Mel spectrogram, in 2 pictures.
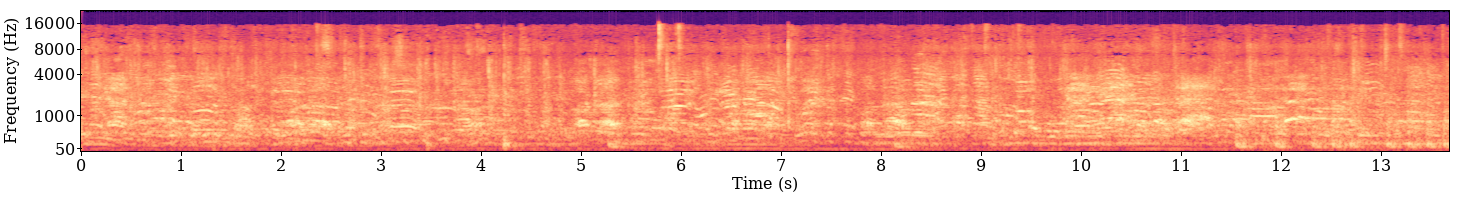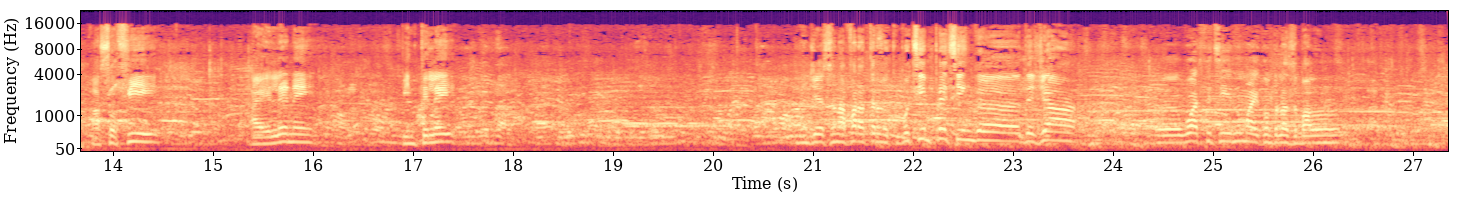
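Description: A crowd murmurs and chatters at a distance outdoors.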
